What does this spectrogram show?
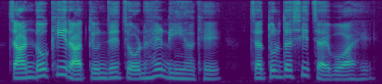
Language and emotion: Sindhi, neutral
